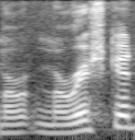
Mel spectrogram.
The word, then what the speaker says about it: Mariska: You have a uh you have a you have a lovely name, Marishia. Did I say it correctly? You said it so well.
